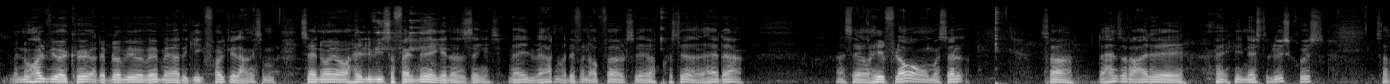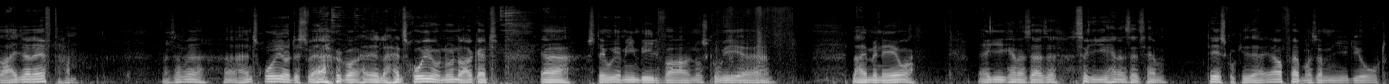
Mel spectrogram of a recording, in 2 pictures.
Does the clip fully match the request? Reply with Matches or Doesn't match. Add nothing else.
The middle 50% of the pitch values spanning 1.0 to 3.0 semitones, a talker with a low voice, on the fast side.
Matches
